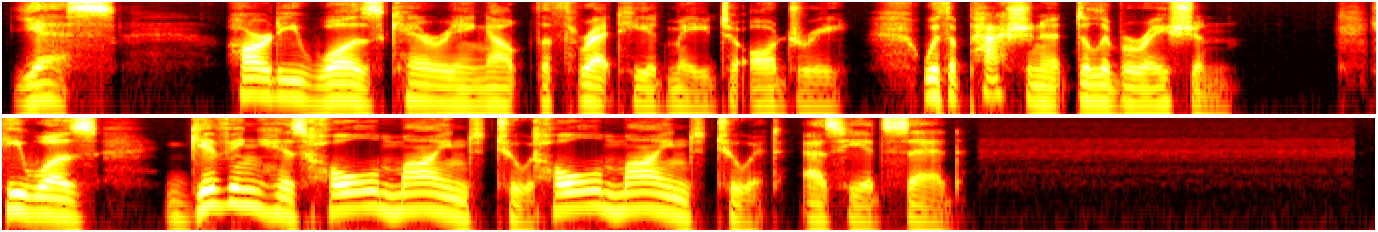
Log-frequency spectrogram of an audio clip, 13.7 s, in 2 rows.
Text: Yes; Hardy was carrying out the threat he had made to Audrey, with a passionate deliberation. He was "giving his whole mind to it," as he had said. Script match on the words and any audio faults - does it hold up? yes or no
no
